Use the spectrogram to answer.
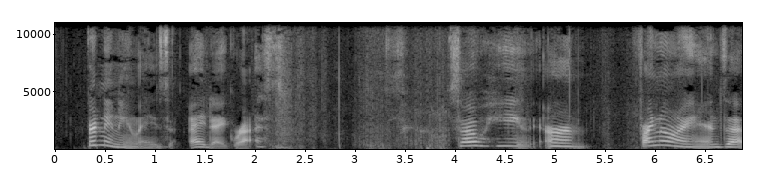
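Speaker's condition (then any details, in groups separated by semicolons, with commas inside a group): Cerebral palsy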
